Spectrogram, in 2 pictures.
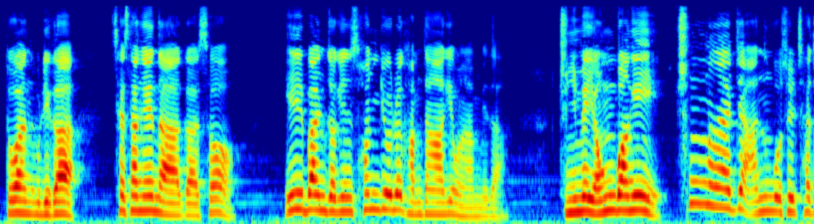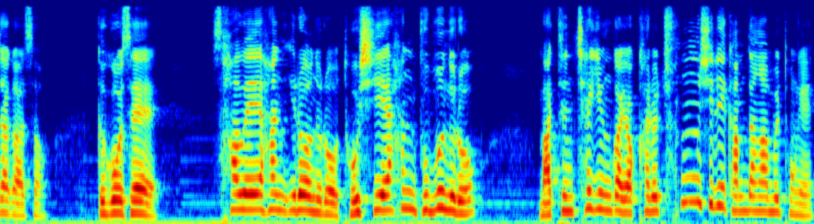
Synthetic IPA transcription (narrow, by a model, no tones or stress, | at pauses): t͈oɦanuɾiɡa | sʰe̞sʰaŋe̞naːɡasʰʌ | iɭband͡ʑʌɡinsʰʌnɡjoɾɯɭkamdaŋɦaɡiwʌnɦamɲida̰ | t͡ɕuɲime̞jʌŋɡwaŋit͡ɕʰuŋmanɦad͡ʑianɯnɡosʰɯɭt͡ɕʰad͡ʑaɡasʰʌ | kɯɡosʰe̞sʰawe̞ɦaniɾʌnɯɾotoɕʰie̞hanpubunɯɾo | matʰɯnt͡ɕʰe̞ɡimɡwajʌkʰaɾɯɭt͡ɕʰuŋɕʰiɾikamdaŋɦamɯɭtʰoŋɦe̞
